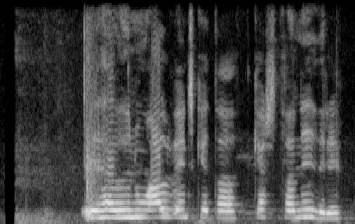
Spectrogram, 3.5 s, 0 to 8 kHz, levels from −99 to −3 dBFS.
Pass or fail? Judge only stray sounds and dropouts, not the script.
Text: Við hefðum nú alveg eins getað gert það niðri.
pass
